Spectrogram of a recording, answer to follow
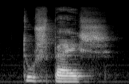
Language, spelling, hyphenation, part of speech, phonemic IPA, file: Dutch, toespijs, toe‧spijs, noun, /ˈtu.spɛi̯s/, Nl-toespijs.ogg
- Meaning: 1. toppings or spread (on bread) 2. dessert 3. side dish 4. fish or meat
